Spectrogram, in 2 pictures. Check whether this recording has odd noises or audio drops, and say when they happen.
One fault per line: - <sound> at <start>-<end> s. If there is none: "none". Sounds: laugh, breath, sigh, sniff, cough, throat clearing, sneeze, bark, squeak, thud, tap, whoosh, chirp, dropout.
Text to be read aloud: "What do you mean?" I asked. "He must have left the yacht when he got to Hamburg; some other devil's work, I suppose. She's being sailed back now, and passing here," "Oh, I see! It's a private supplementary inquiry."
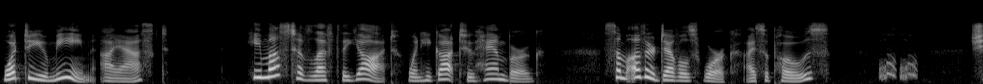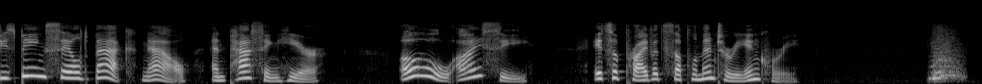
- laugh at 8.8-9.2 s
- whoosh at 19.1-19.5 s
